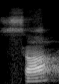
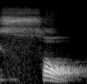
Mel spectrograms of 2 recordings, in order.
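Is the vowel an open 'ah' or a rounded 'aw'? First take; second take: open ah; rounded aw. First: The vowel is an open unrounded 'ah'. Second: The vowel is a rounded 'aw' sound. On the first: The speaker calls it wrong. "this is not sa" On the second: The speaker calls it right. "it is actually saw"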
